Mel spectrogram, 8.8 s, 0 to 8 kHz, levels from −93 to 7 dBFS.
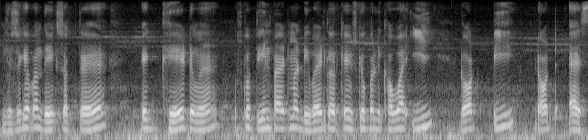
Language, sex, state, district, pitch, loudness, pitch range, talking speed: Hindi, male, Bihar, Sitamarhi, 165 Hz, -15 LUFS, 145-175 Hz, 170 wpm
